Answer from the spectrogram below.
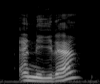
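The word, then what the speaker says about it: Annita: And of course, I'm Anita Thomas, that Anita with two N's in her name, spelled a little bit differently, but still pronounced Anita, or rather my mom used to call me Anita.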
